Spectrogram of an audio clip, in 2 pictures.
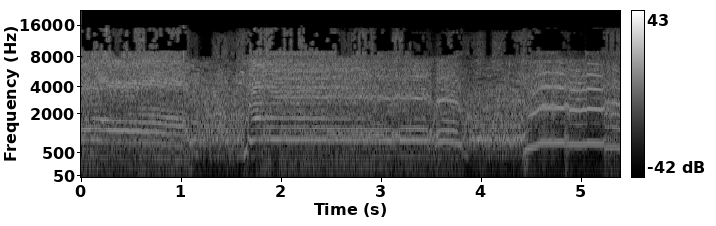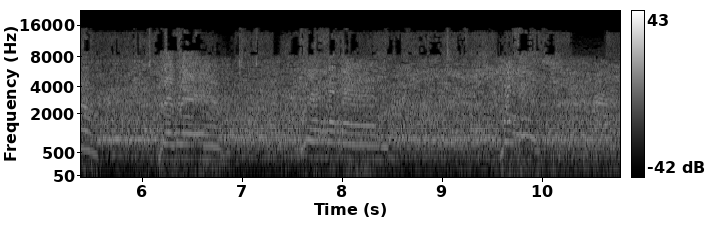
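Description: Football stadium crowd cheering and yelling after a goal, with individual fans shouting close by over the steady roar of the stands.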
